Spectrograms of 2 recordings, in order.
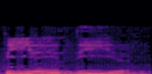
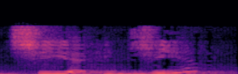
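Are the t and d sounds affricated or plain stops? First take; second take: plain stops; affricated. First: The t and d are plain stop sounds. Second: The t and d sound like ch and j. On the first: This is another dialect. "tã e dã acontece no dialeto dois" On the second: This is the Minas Gerais dialect. "tchan e djã acontece no dialeto um"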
